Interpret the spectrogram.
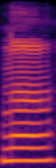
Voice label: "nga1", taiwanese syllables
